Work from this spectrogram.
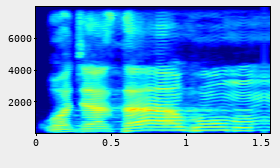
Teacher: زا پر کھڑا زبر قائم مقام الف مدہ کہ اس کو ایک الف کے برابر کھینچ کے پڑھیں گے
